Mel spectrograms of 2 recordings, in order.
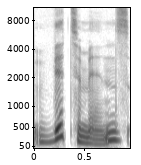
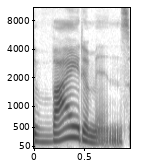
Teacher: In the UK, they say vitamins with a short I, but in the US, they say vitamins with a long I.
